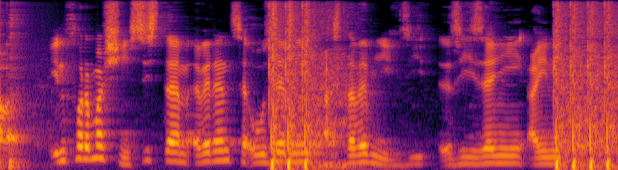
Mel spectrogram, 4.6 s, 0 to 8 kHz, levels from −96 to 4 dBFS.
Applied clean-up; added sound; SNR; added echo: classical method log-MMSE.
